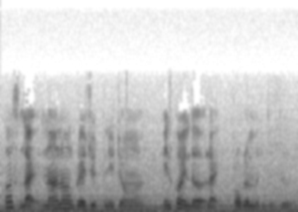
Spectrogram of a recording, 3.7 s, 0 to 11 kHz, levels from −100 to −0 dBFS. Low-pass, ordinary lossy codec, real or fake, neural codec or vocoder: none; none; real; none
